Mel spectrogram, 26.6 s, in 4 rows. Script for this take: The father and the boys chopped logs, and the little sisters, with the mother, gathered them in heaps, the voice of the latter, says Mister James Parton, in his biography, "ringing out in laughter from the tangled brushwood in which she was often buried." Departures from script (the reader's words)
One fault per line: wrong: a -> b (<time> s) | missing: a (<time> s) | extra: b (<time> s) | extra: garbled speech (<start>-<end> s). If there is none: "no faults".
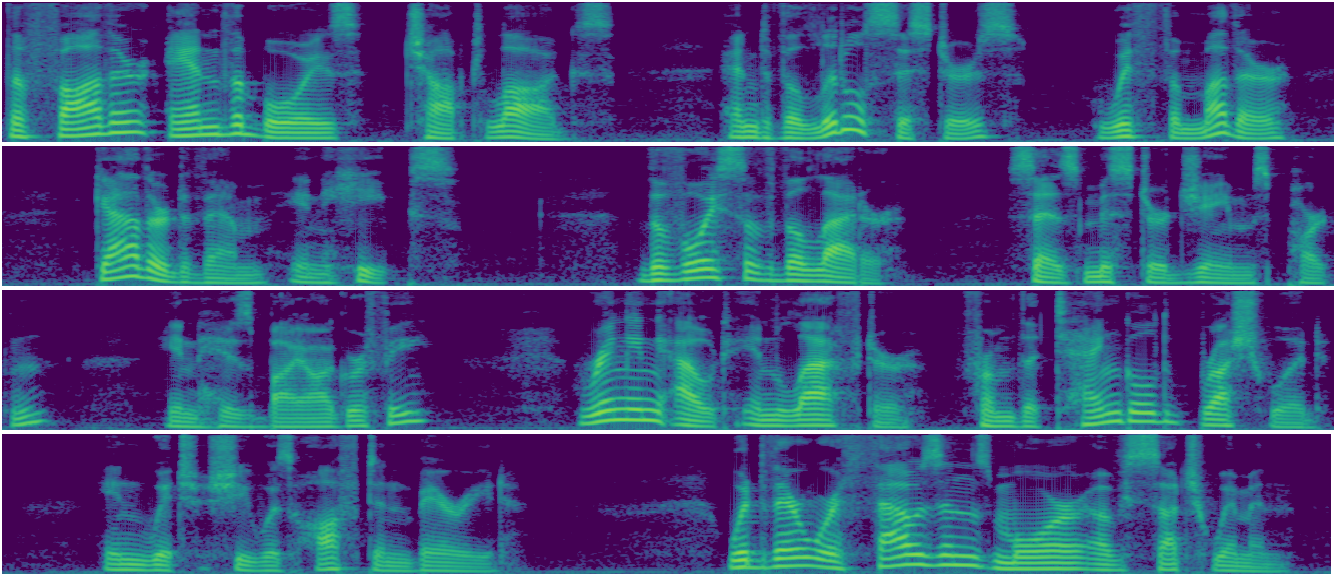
extra: Would there were thousands more of such women (23.6 s)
